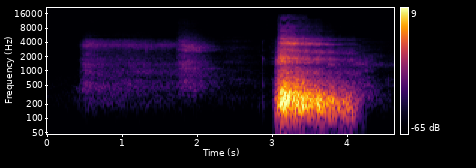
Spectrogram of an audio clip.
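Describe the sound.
Deep breathing during a relaxation exercise: a long, soft, airy inhale in two parts, a brief pause, then a louder, fuller breathy exhale that fades out, heard alone without talk.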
